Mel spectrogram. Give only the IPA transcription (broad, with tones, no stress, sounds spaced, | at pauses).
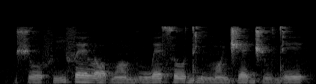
ʃ o˨ f i˨˦ f ɛ˧ l ɔ˨ b ɔ̃˨ b u˨ w ɛ˧ s o˦ d i˦˨ m ɔ̃˧ d͡ʒ ɛ˧ d͡ʒ u˨ d e˧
